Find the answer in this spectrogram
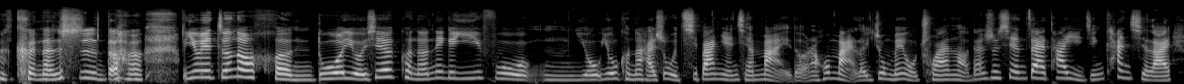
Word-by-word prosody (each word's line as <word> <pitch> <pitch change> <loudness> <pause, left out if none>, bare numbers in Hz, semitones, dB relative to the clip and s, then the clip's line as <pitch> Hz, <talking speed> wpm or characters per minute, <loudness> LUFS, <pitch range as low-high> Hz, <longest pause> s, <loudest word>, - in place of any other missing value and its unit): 可 265 - +4
能 230 +3 +2
是 300 -2 +4
的， 225 +1 +3 0.7
因 315 +2 +2
为 325 0 +9
真 325 +2 +3
的 335 -3 +7
很 220 -7 -1
多， 265 +4 +2
有 250 -4 +1
些 335 +7 +2
可 330 -3 -6
能 240 0 -4
那 300 +1 0
个 290 0 0
衣 280 +2 -5
服， 255 -7 -4
嗯， 205 -1 -16
有 220 0 -5
有 260 +3 -4
可 255 -2 -11
能 235 +1 -4
还 205 -1 -1
是 210 - -2
我 225 - -6
7，8 240 +5 +2
年 225 -3 -9
前 215 -2 -4
买 225 0 -1
的。 180 -1 -12
然 200 0 -7
后 275 +6 -8
买 270 - +1
了 200 +1 -10
就 265 +6 -7
没 235 +1 -5
有 215 -7 -7
穿 225 +1 -3
了， 210 -4 -8
但 240 +5 -10
是 300 +2 -7
现 295 -1 -3
在 290 -1 +3
它 290 0 -1
已 235 -7 -9
经 225 +5 -12
看 320 +3 -2
起 260 -4 -3
来 195 -1 +2
245 Hz, 250 characters per minute, -20 LUFS, 220-285 Hz, 0.7 s, 为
